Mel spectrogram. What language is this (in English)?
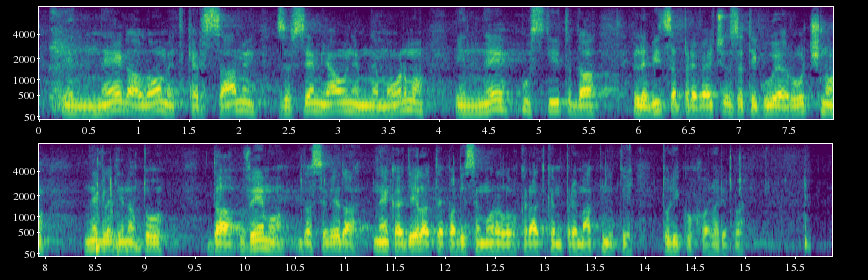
Slovenian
